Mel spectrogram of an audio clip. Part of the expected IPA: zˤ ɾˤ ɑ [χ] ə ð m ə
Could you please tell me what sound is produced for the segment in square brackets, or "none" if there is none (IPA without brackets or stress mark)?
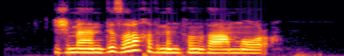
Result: χ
